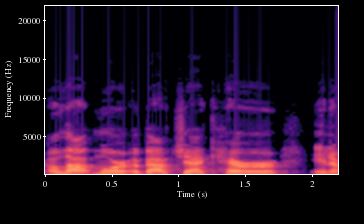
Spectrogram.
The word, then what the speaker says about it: Herer: That is indeed how she began working side by side with Jack Herer, Rhymes with Terror,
